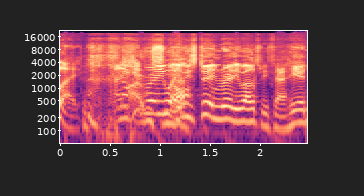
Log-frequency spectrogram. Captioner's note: chuckles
